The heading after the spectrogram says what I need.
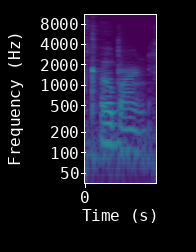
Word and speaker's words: Cockburn: Because I know it's spelled Cockburn, but I've always heard Cockburn is how you pronounce it. Bruce Cockburn.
